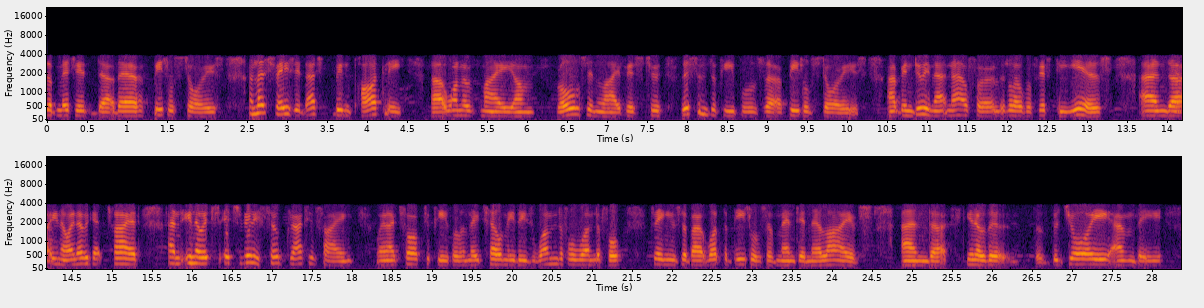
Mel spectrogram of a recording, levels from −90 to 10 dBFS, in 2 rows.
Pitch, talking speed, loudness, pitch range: 170 Hz, 185 wpm, -22 LUFS, 155-195 Hz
